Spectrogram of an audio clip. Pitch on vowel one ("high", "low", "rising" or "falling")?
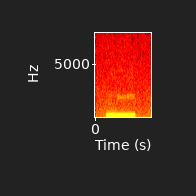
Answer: high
